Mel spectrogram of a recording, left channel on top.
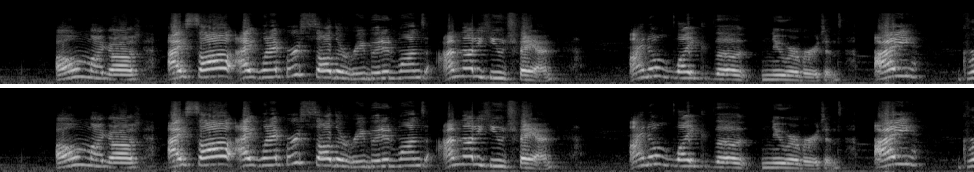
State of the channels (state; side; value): identical; both; correlation 1.00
